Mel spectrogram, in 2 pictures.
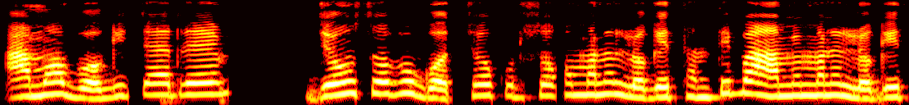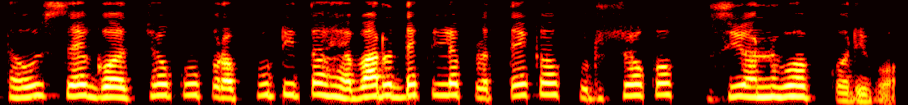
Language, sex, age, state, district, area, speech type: Odia, female, 18-30, Odisha, Mayurbhanj, rural, spontaneous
